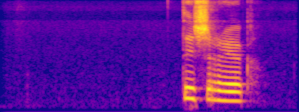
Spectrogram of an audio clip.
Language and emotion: Russian, neutral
